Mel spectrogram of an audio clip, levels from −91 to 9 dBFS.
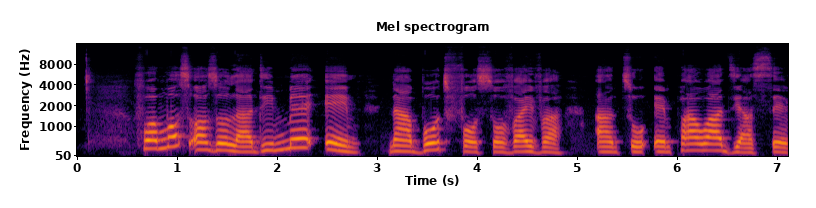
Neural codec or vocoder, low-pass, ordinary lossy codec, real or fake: none; 14.4 kHz; none; real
